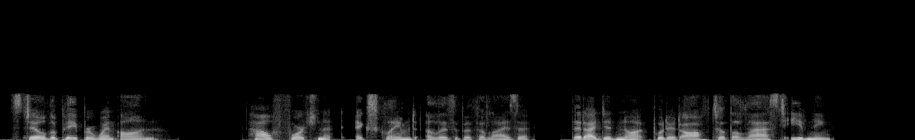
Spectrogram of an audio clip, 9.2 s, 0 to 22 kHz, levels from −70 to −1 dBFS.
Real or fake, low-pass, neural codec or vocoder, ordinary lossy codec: fake; 7.2 kHz; codec, 16 kHz, 1 kbps, X-Codec, WavLM features, trained on Multilingual LibriSpeech; AAC, 32 kbps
